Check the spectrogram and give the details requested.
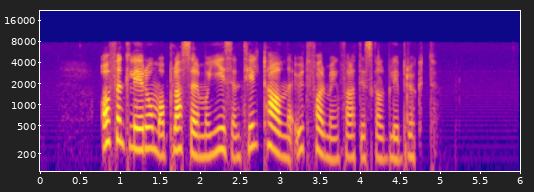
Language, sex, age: Norwegian, female, 34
